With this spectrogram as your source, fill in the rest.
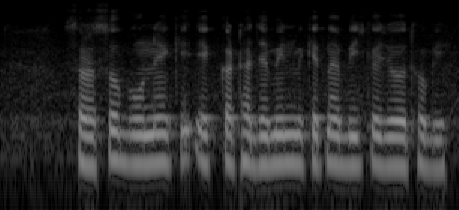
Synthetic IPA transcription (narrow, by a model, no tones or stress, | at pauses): sɐɾsobuːnekiʔeːkːɐʈʰad͡ʒɐmiːnmẽkɪt̪nabiːt͡ʃked͡ʒɐɾuːət̪ɦoːɡiː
